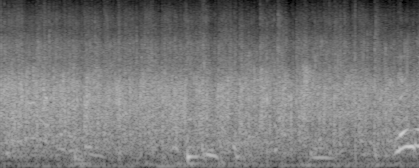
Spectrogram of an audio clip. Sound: applause

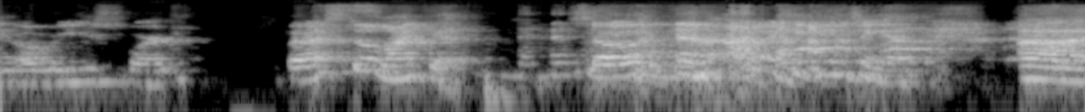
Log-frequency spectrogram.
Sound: laughter

